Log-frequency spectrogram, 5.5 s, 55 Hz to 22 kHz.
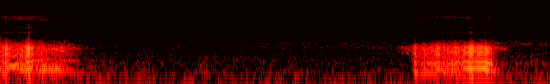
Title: The snore files 1(4)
